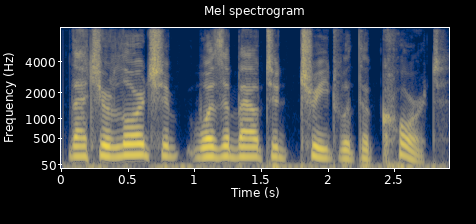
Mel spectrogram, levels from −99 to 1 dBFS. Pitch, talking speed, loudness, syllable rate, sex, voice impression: 155 Hz, 205 wpm, -17 LUFS, 4.4 syllables/s, male, masculine, adult-like, slightly refreshing, friendly, kind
